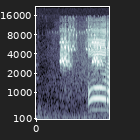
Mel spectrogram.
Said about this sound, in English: All right. That's a lot of crickets, my dude. You should just hit it again. How long is it? I don't know, but hit it again. Turn it off.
